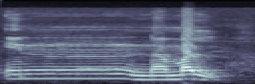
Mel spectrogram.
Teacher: नून मुशद्दद है, इसमें गुन्ना करेंगे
